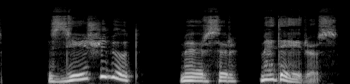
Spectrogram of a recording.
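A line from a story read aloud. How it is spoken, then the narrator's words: Plain. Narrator (Russian): спросил чей-то голос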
